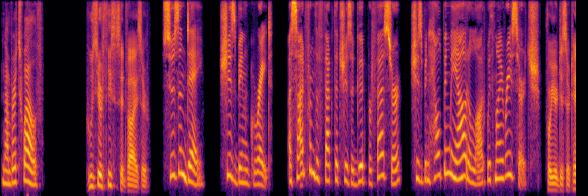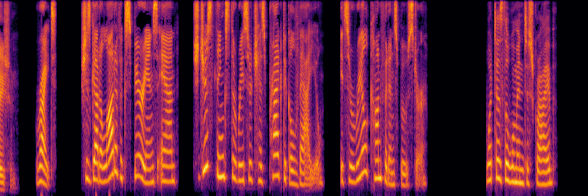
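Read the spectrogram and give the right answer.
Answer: Her thesis advisor, Susan Day, who has been very helpful and supportive with her dissertation research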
